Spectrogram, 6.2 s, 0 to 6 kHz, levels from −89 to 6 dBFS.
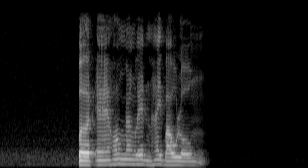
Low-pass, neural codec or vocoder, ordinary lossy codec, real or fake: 5.4 kHz; none; none; real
